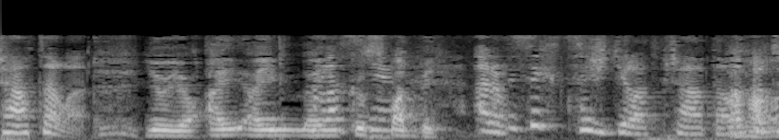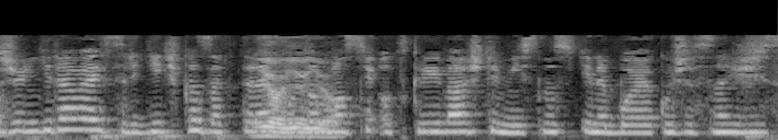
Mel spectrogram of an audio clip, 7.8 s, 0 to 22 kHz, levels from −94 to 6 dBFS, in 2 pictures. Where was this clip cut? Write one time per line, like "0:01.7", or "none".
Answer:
0:02.5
